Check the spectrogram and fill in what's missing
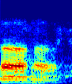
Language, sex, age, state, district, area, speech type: Marathi, male, 60+, Maharashtra, Palghar, rural, conversation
